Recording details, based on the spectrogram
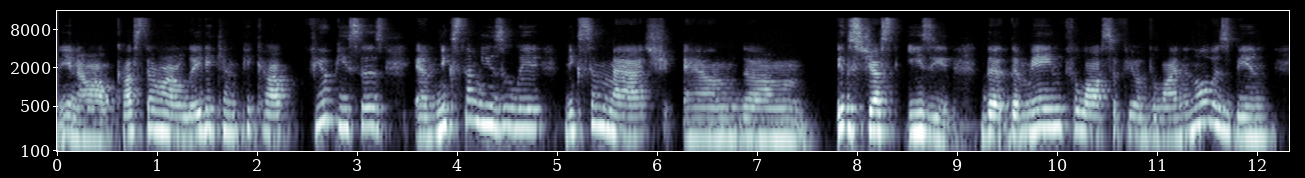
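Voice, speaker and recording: A middle-aged woman from Latvia giving casual interview answers, with hesitant, pausing phrasing. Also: on the low side, warm tone. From Latvia, former USSR. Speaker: fashion designer, interview guest.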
